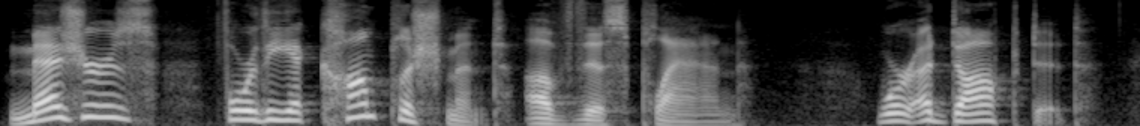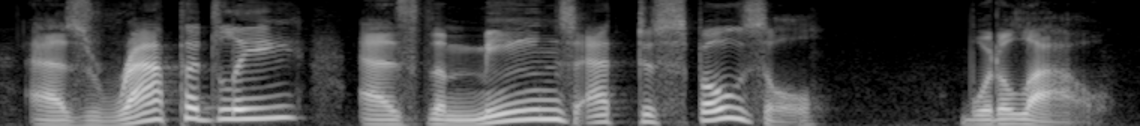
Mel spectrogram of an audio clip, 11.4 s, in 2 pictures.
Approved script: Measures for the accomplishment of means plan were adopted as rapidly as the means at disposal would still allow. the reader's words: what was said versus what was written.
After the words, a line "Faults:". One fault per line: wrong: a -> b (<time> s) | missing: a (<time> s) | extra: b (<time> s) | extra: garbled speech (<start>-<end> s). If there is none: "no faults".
Measures for the accomplishment of this plan were adopted as rapidly as the means at disposal would allow.
Faults:
wrong: means -> this (2.9 s)
missing: still (10.7 s)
